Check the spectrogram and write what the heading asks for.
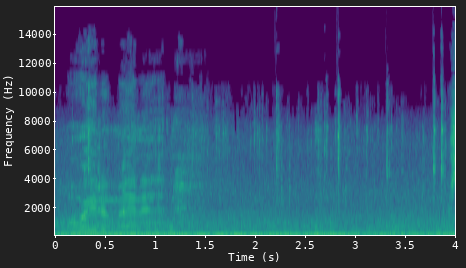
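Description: Steady low rumble of engine and road noise inside a car's cabin at highway speed. A short voice-like sound comes in the first second.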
